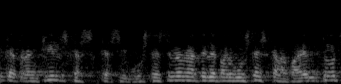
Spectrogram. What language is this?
Catalan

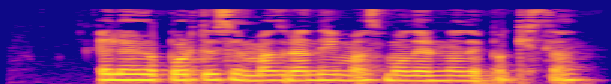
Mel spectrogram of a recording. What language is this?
Spanish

